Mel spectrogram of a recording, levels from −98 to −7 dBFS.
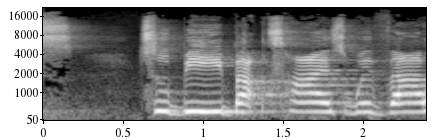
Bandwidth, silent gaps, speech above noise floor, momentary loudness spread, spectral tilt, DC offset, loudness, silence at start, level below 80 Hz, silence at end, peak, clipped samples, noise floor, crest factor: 17 kHz; none; 22 dB; 10 LU; -1 dB/octave; under 0.1%; -14 LUFS; 0 s; -64 dBFS; 0 s; -2 dBFS; under 0.1%; -36 dBFS; 14 dB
